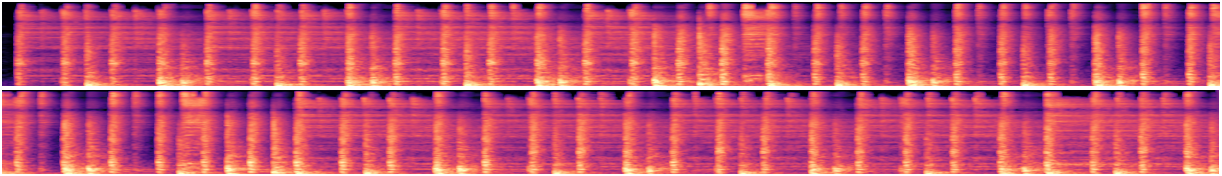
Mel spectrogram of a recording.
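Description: Drum kit plays a steady cha-cha groove with busy cymbal or hi-hat eighths and recurring tom and kick accents, continuous and full for the whole stretch.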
